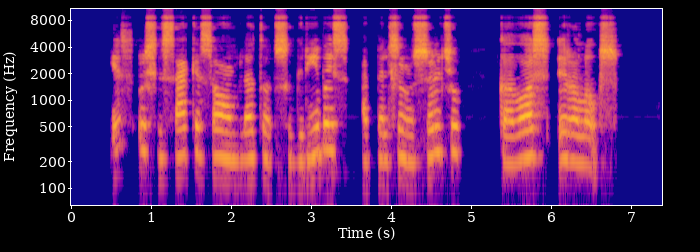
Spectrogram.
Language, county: Lithuanian, Vilnius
